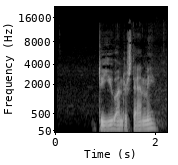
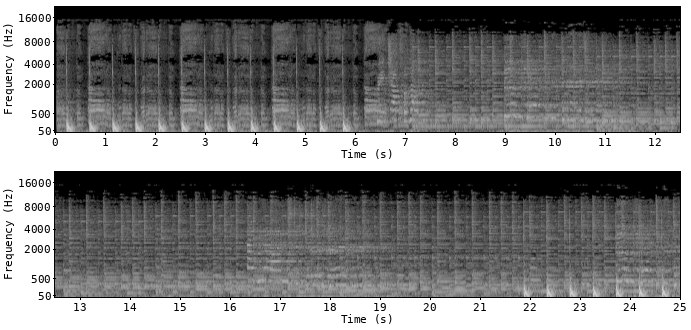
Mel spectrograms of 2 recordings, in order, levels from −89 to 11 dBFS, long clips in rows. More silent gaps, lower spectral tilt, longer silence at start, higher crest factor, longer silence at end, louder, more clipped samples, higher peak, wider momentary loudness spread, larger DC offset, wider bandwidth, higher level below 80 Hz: neither; about the same, -4 dB/octave vs -5 dB/octave; first, 0.85 s vs 0 s; about the same, 22 dB vs 20 dB; first, 0.25 s vs 0 s; about the same, -25 LUFS vs -23 LUFS; neither; about the same, -6 dBFS vs -4 dBFS; second, 5 LU vs 9 LU; neither; about the same, 15 kHz vs 15.5 kHz; second, -60 dBFS vs -30 dBFS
